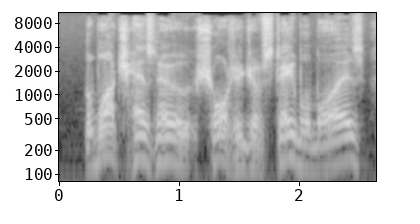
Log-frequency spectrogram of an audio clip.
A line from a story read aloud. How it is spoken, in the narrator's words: Lord Mormont grumbled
